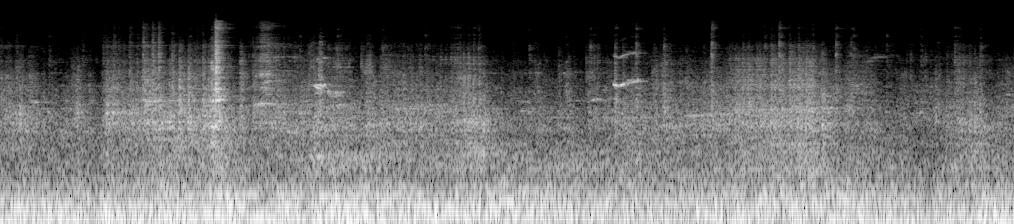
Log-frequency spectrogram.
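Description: Double-stack intermodal freight cars rolling past: a steady low rumble of steel wheels on rail with scattered clicks and creaks, and a few brief high squeals about three and six seconds in.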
